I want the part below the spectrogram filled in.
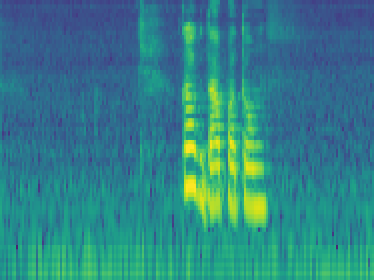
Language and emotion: Russian, neutral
